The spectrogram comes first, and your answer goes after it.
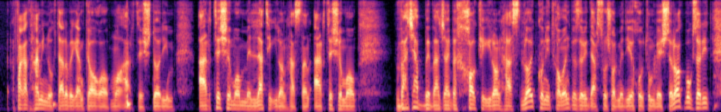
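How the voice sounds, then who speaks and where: A man talks at a very fast pace in a very deep, low voice with a dark, mellow tone. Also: ordinary pitch variation, dry, close sound with no echo. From Iran, Abadan. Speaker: podcast host, poet and journalist. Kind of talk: political interview podcast. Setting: studio.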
